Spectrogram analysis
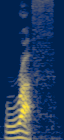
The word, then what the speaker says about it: rough: and the last word rough notice the GH combination in that word rough let's work on this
